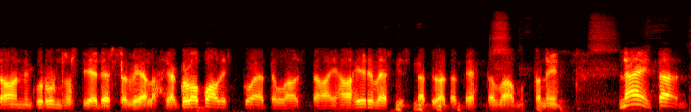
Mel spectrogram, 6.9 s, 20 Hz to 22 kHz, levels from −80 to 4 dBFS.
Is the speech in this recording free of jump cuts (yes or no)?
yes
